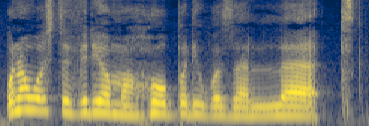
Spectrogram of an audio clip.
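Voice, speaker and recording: A woman reflects earnestly in spiritual commentary, her tone measured. Her voice sits on the lower side. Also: darkish tone.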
